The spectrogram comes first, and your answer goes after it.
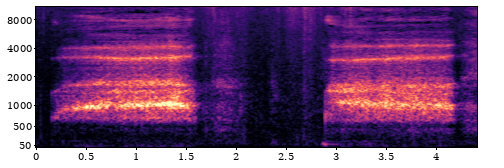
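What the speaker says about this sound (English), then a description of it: "Take a deep breath in and a deep breath out" Two long, close breaths during a yoga stretch, a deep inhale of about a second and a half, a brief pause, then an equally long exhale, both breathy and steady with no talking.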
